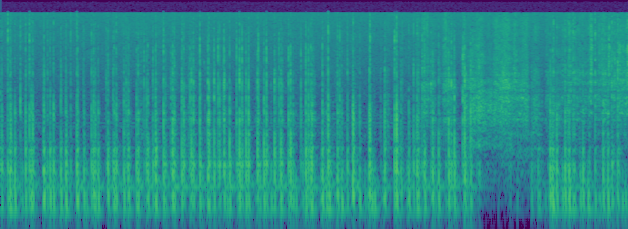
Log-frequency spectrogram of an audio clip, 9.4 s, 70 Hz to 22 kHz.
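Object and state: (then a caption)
Laminate desk top. Fingertips and medium-length nails rapidly tap a flat, solid, speckled beige laminate office desk top, making dense, dry, low-pitched pattering clicks with very short ring. The tapping eases into a softer scratchy stretch around 7 seconds, then resumes; a ring and metal watch on the hand may add a faint jingle.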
